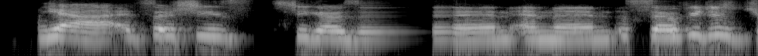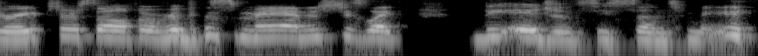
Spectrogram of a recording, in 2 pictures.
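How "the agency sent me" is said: put-on Russian accent. Speaker retells what Sophie said to a man; put-on Russian accent. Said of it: "like a Russian accent".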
